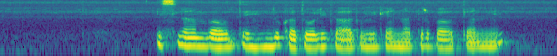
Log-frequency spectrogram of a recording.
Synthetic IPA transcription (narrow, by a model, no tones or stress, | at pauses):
islaːmbaʋud̪ːeɦind̪ukat̪oːlikəaːɡɐmekænːɐt̪əɾəpaʋɐt̪ja̰nːe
